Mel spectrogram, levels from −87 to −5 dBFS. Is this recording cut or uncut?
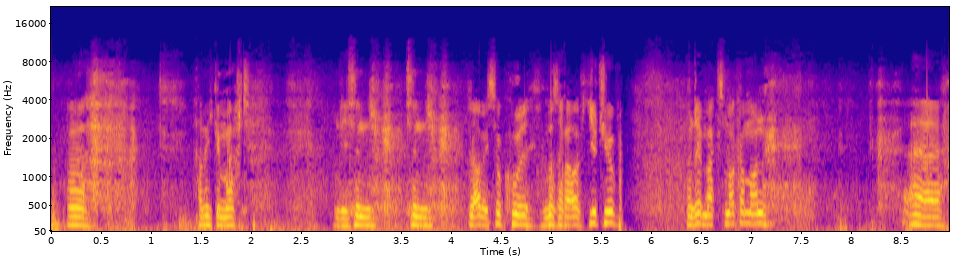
cut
